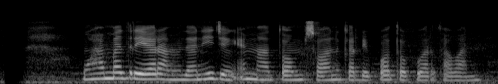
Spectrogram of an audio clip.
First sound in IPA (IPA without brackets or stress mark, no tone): m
